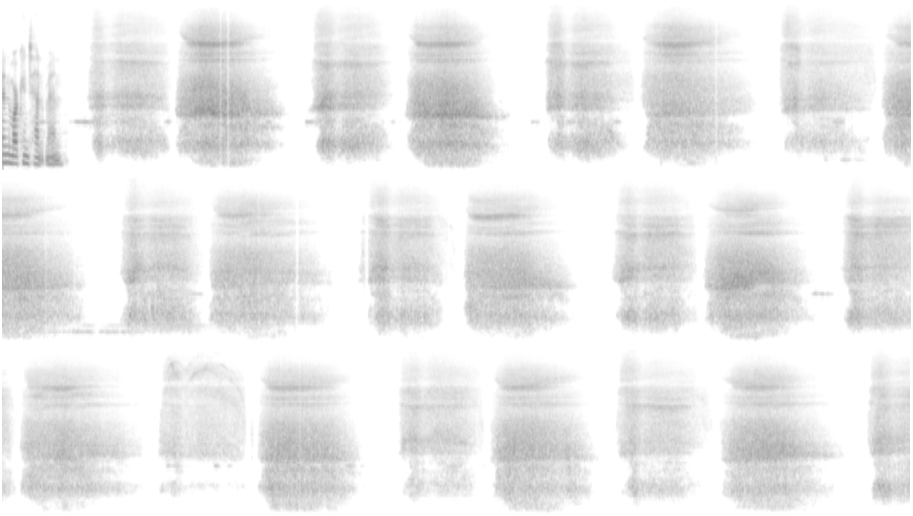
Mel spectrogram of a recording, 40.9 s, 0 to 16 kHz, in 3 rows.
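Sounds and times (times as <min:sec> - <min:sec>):
speech: 0:00.0 - 0:01.6
slow deep breathing during a guided breathing exercise: 0:01.2 - 0:40.8.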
